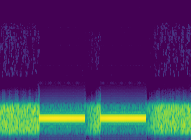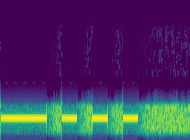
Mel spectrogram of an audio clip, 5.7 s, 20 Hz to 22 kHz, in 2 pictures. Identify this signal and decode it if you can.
Morse code, heard as a keyed tone, about 5 wpm, 650 Hz. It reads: MB
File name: mw / 0437 499 mb beacon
